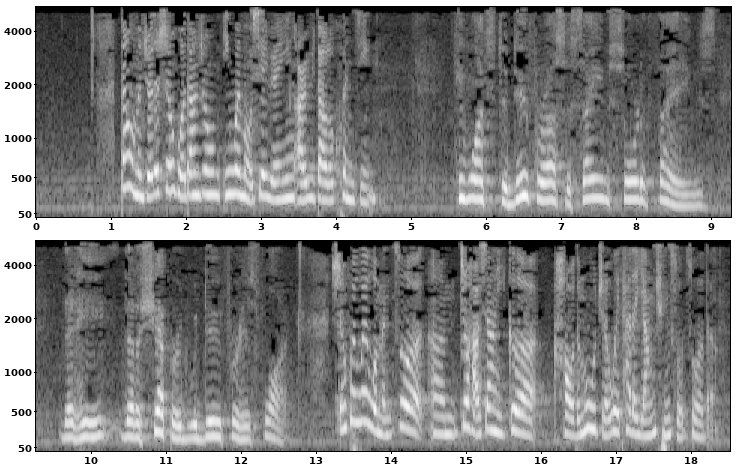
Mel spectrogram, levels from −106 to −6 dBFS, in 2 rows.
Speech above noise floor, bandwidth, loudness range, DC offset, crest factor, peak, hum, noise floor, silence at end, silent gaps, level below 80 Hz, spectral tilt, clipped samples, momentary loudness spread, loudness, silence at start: 30 dB; 5.4 kHz; 3 LU; under 0.1%; 16 dB; -2 dBFS; none; -49 dBFS; 0.15 s; none; -46 dBFS; -7.5 dB/octave; under 0.1%; 11 LU; -19 LUFS; 0.9 s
